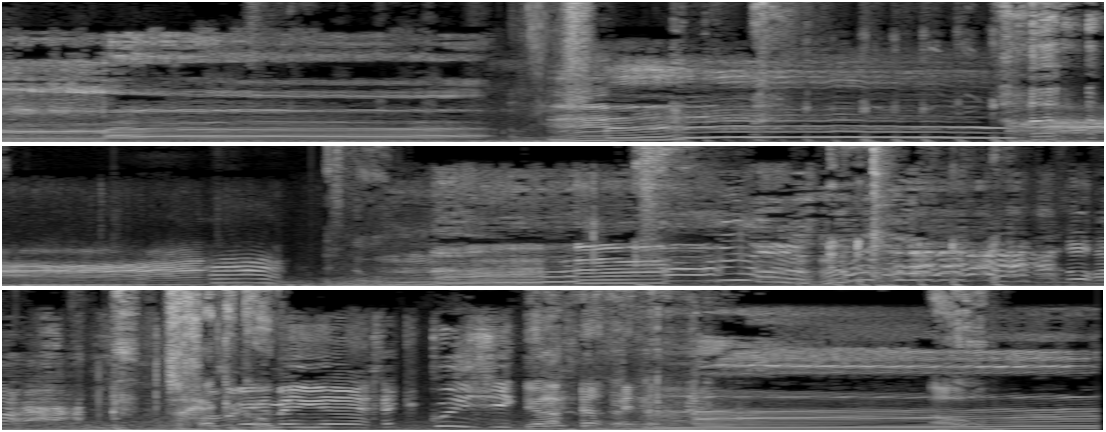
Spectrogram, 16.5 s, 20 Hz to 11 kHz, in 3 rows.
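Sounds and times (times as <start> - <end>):
human voices imitating cow moos, recordings sent in through an app: 0.0 - 9.0, 14.3 - 16.5
laughter: 3.2 - 6.1, 8.5 - 11.9, 13.7 - 14.6
speech: 12.9 - 16.3.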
